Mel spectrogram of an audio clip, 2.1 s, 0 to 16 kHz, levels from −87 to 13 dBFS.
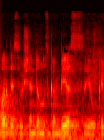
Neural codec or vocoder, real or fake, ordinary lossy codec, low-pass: none; real; MP3, 48 kbps; 14.4 kHz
